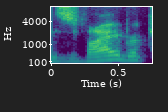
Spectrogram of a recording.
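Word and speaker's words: Zweibrücken: grew up in i i was born in zveybrook in germany survived brooklyn has two bridges it's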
